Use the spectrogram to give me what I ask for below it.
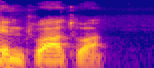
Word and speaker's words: Pinduoduo: and it's called PDD Holdings or Pinduoduo for its Chinese branch. – That's at least how I have been told it's pronounced. Okay. Pinduoduo.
